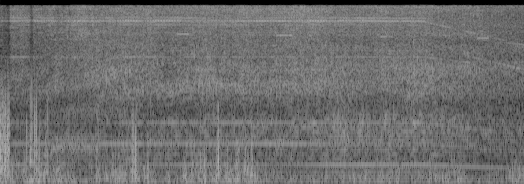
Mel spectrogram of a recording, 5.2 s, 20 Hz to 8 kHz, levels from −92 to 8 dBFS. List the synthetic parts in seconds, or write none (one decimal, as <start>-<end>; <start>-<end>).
0.5-1.0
